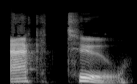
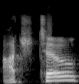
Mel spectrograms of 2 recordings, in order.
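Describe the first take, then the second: First: The name is said as 'act two'. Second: The name is said as 'ach-to'. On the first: "they uh, pronounced it Act Two" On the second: "I have been pronouncing that Achto"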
